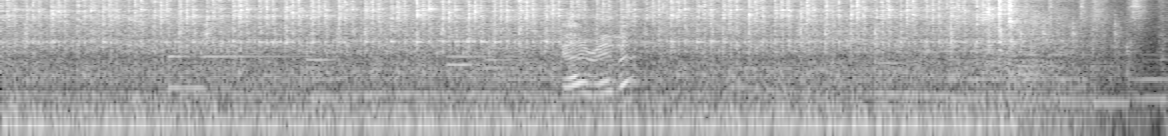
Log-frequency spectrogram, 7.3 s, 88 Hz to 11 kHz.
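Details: 1971 VW Bus Deluxe Kombi air-cooled flat-four after replacing rusted exhaust and fitting air cleaner and throttle return spring: starts and settles into steady, even low burble with music over it; healthy idle.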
